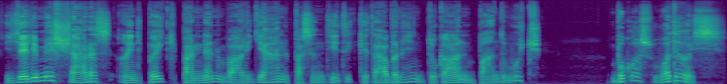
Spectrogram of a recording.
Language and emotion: Kashmiri, sad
